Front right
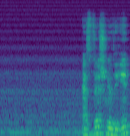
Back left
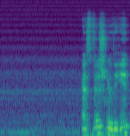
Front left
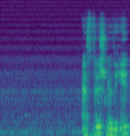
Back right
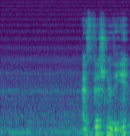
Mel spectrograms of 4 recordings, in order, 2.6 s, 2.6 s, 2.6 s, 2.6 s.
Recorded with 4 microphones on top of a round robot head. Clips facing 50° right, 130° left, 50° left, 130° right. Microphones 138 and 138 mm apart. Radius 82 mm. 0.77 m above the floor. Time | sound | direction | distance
1.6 | a man speaking | 135° left | 1.6 m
